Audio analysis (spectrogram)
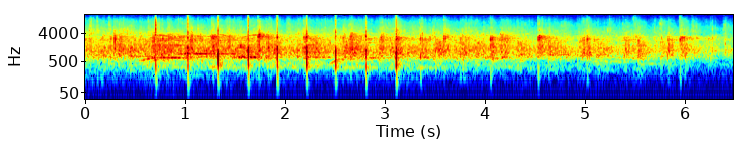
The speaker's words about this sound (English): In fact, I think we ought to clap our hands and thank God for the United States of America that we live in this.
